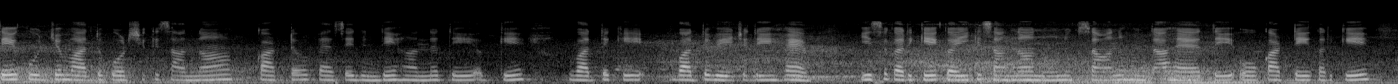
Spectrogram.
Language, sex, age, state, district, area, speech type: Punjabi, female, 18-30, Punjab, Shaheed Bhagat Singh Nagar, rural, spontaneous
